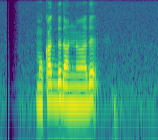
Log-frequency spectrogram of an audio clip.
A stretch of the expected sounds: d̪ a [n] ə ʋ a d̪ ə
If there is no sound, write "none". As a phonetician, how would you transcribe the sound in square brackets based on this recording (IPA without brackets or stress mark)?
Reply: nː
